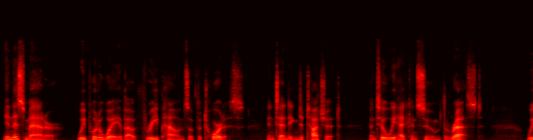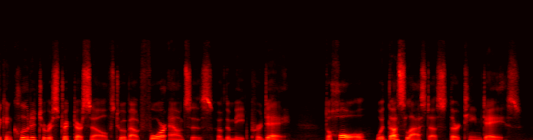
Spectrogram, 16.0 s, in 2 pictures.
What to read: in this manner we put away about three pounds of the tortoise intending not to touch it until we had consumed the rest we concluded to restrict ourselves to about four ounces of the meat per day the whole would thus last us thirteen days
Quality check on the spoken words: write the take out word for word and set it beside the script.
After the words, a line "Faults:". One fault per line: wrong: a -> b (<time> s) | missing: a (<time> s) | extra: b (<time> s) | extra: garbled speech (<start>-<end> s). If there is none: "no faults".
in this manner we put away about three pounds of the tortoise intending to touch it until we had consumed the rest we concluded to restrict ourselves to about four ounces of the meat per day the whole would thus last us thirteen days
Faults:
missing: not (4.5 s)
